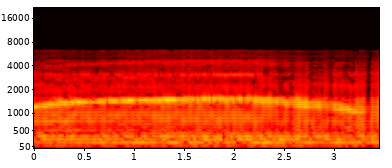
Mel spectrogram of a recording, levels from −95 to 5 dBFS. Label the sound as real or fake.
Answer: fake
